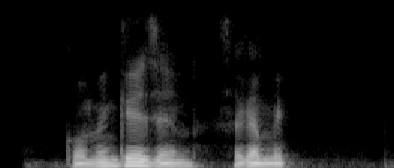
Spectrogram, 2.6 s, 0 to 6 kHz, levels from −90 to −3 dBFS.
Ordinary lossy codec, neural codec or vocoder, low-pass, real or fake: none; none; 5.4 kHz; real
